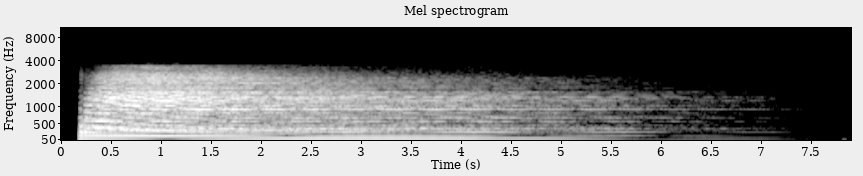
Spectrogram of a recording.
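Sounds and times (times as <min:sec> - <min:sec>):
gong hit: 0:00.2 - 0:05.9.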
